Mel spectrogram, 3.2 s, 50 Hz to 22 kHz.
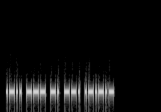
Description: Morse code, heard as a keyed tone, about 34 wpm, 700 Hz. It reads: LONG.
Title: Sentences from Top 1000 Words - Review Part 6 - 35wpm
